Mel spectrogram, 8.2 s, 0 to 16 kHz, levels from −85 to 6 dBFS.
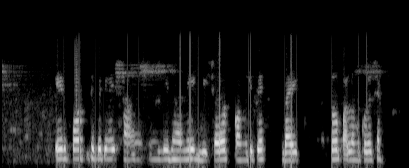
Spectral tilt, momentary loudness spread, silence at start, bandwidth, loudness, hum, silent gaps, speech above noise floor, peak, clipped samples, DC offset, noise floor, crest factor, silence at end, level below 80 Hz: -8.5 dB/octave; 11 LU; 1.1 s; 6.8 kHz; -16 LUFS; none; none; 43 dB; -2 dBFS; under 0.1%; under 0.1%; -58 dBFS; 16 dB; 0.6 s; -54 dBFS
